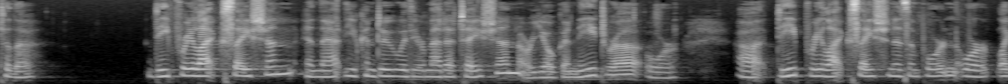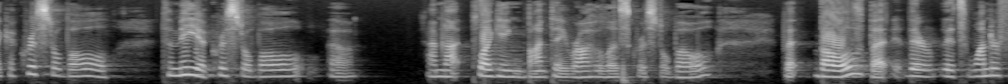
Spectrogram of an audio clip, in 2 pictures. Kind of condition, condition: setting, large echoing room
